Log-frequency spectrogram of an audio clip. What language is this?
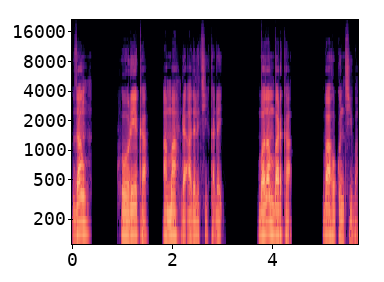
Hausa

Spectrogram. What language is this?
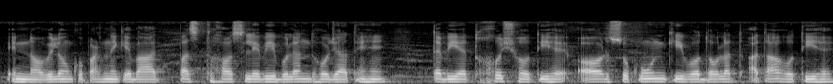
Urdu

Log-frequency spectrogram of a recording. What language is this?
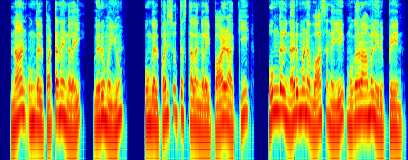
Tamil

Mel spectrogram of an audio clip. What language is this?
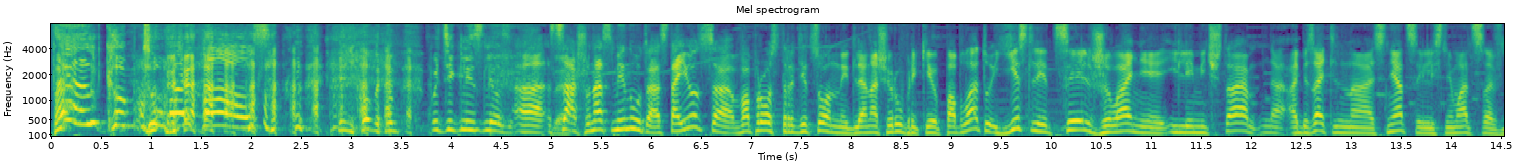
Russian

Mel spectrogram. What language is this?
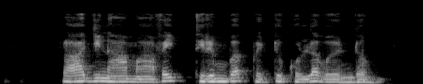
Tamil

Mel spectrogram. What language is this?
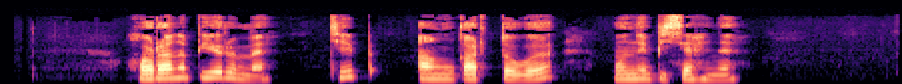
Bashkir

